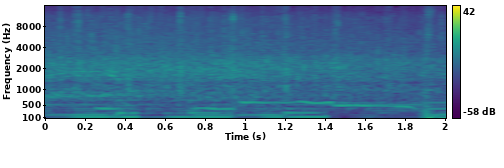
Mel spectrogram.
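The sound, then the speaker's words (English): An audience applauds the women who shared their stories, in a steady, dense wash of clapping that runs the whole time, with a simple melodic music line playing over it. “Would you all give these ladies a round of applause?”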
